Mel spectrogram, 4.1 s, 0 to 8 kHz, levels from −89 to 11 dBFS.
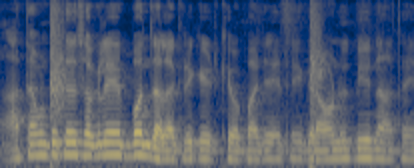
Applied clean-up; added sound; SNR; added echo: none; Explosion; 17 dB; none.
